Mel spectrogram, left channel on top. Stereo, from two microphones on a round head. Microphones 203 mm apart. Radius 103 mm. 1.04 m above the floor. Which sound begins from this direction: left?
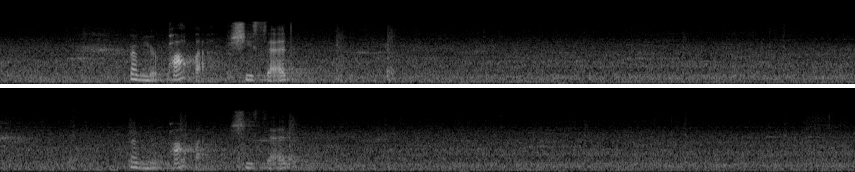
A woman speaking, at 1.3 s.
